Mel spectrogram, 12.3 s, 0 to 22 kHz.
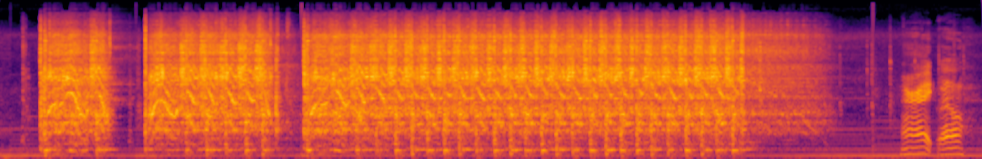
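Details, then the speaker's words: Barn-find 1998 Jeep Cherokee XJ cranked with the valve cover off and coil disconnected: uneven bursts with heavy irregular clunks each turn; valves work normally, owner guessed bottom end, but the clunk traces to the bell housing. "all the valves appear to be working normally and from up here i can hear a horrible clunking noise coming from the engine so i'm guessing it's in the bottom end"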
